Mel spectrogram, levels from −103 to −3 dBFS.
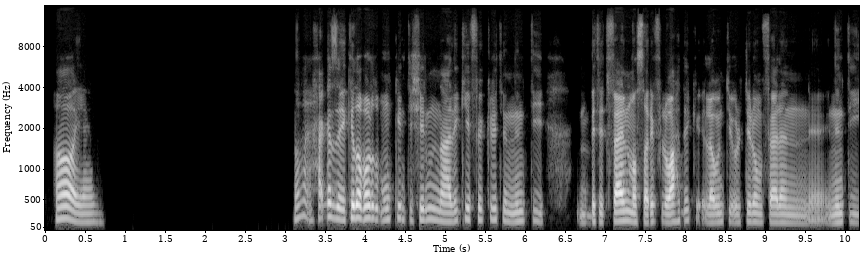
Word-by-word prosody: آه 190 -1 +6
يعني 135 -1 -6 2.4
آه، 195 - -5
يعني 240 - -10
حاجة 225 - -1
زي 190 -6 +1
كده 205 +4 +7
برضه 200 -1 +4
ممكن 180 +2 -7
تشيل 175 +1 -6
من 180 -4 -4
عليكِ 150 +5 0
فكرة 180 -1 -8
إن 145 -2 -5
أنتِ 155 +2 -7 0.5
بتدفَعي 140 +4 +3
المصاريف 140 -2 -1
لوحدِك، 150 +5 +2
لو 130 0 0
أنتِ 140 - -10
قلتِ 130 +2 -8
لهُم 145 -1 -2
فعلًا 135 0 0 0.5
إن 125 - -8
أنتِ 135 +1 -5
155 Hz, 145 wpm, -23 LUFS, 140-180 Hz, 2.4 s, كده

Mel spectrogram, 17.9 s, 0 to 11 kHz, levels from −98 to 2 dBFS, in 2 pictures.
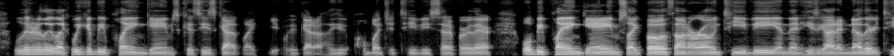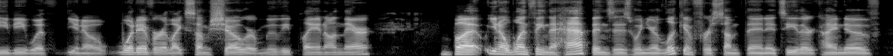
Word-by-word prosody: literally, 125 0 +1
like, 110 -2 +2
we 120 +1 -1
could 135 +1 0
be 115 -1 0
playing 110 -4 -1
games 100 +1 -4
'cause 95 - -10
he's 100 -3 -7
got, - - -3
like - - -13
w - - -18
we've - - -19
got - - -4
a - - -10
wh 95 -1 -13
uh - - -14
whole - - -19
bunch - - -7
of - - -17
TV 90 0 -10
set 95 - -5
up 90 - -8
over 95 0 -4
there. 100 +1 -1 0.3
We'll 120 - +2
be 130 0 +4
playing 120 -4 +4
games, 110 +1 +3
like, 95 - +1
both 110 0 +4
on 110 -2 +3
our 105 +1 +2
own 110 0 0
TV, 110 0 0
and 100 0 -5
then 100 -2 -2
he's 100 +1 -6
got 105 0 +2
another 105 +2 0
TV 95 -2 -6
with, 90 0 -4 0.2
you 100 - -4
know, 85 -1 -6
whatever, 115 -3 +1
like, 95 0 -2
some 100 - -1
show 100 -1 +1
or 90 -2 -4
movie 100 +3 -9
playing 105 0 -4
on 105 0 -5
there. 115 +3 -1 0.7
But, 120 +1 +8
you 155 -2 +3
know, 130 -3 +5
one 135 +2 +3
thing 125 -2 -2
that 105 -2 0
happens 125 - +4
is 95 0 -5
when 100 -2 -5
you're 95 0 -3
looking 120 - -1
for 95 -2 -6
something, 95 0 -4
it's 95 0 -4
either 100 -2 -2
kind 100 0 -3
of 95 -1 -2
105 Hz, 235 wpm, -24 LUFS, 95-115 Hz, 0.7 s, But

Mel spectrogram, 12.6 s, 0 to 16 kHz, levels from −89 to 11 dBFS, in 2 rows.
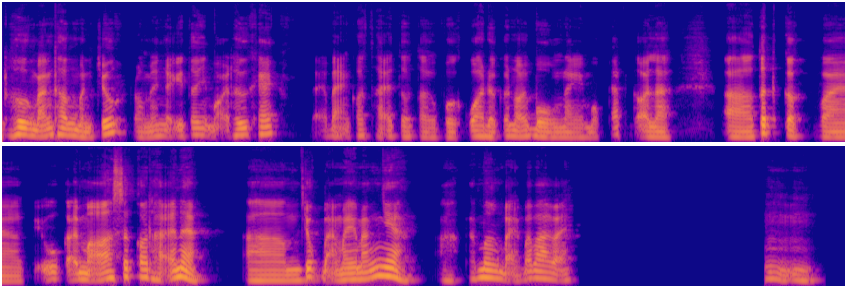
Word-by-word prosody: thương 140 -3 +4
bản 115 +4 +3
thân 135 -4 +1
mình 95 -3 -1
trước 165 +3 +1
rồi 95 - -9
mới 105 +4 -4
nghĩ 115 -1 -4
tới 135 +1 -4
mọi - - -6
thứ 130 +2 +1
khác 150 +3 -1 0.3
để - - -19
bạn - - -5
có 120 - -8
thể 105 - -6
từ 100 -1 -6
từ 90 -1 -8
vượt 95 -1 -4
qua 110 -1 0
được 95 - -1
cái 115 - -4
nỗi 110 +1 -1
buồn 95 -4 0
này 90 -1 -5
một 90 -1 -9
cách, - - -8
gọi - - -2
là, 95 -1 +1 0.4
ờ, 100 -2 0
tích - - +4
cực - - +2
và, 95 -1 0
kiểu, 135 - -3
cởi - - 0
mở 125 +1 +5
hết 145 - +5
sức 175 +2 +1
có 165 -1 +4
thể 115 -5 +1
nè. - - +8 0.3
Ờ, 105 0 -1
chúc - - +2
bạn 105 - -1
may 120 +1 +4
mắn 155 +9 +4
nha! 180 - +7 0.2
À, 100 - -12
cảm 160 +4 +2
ơn 145 -3 +3
bạn, 120 - -3
bye 145 - -2
bye 140 -2 +4
bạn. 110 -3 -1 1.4
Ừm, 130 -6 -5
ừm. 105 0 -7
115 Hz, 265 wpm, -21 LUFS, 100-135 Hz, 1.4 s, nè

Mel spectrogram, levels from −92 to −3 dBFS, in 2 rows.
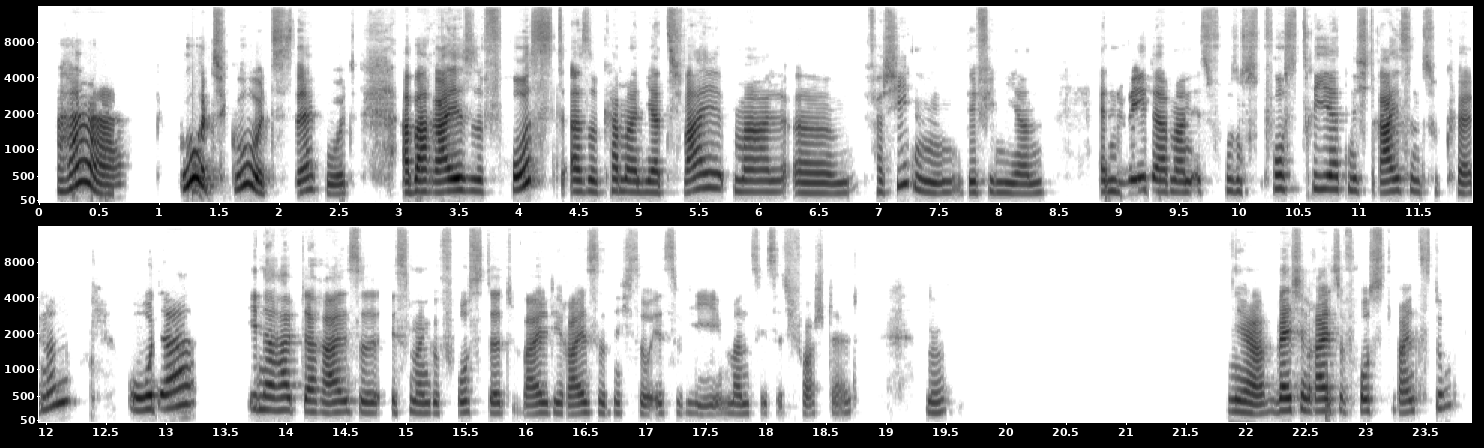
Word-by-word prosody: Ah, 355 - +6 0.5
gut, 455 +1 +7
gut, 315 +8 +4
sehr 220 +5 -2
gut. 175 -6 -5 0.4
Aber 210 +2 +6
Reisefrust 225 - +5
also 210 -1 +1
kann 220 +1 -3
man 200 -1 0
ja 195 -1 +1
zweimal 210 -3 -1
ähm, 185 0 -4
verschieden 205 - -5
definieren. 190 -2 -5 0.4
Entweder 215 +1 0
man 200 -1 0
ist 215 - -11
frus 210 -2 -10
frustriert, 255 -1 -3
nicht 230 -3 -8
reisen 215 +1 +2
zu 215 - -17
können 255 - -3 0.5
oder 345 - +2 0.4
innerhalb 235 -1 -2
der 205 -1 -2
Reise 195 0 -2
ist - - -13
man 185 -3 -5
gefrustet, 185 0 -9
weil 170 +3 -3
die 190 - -6
Reise 180 +2 -5
nicht 185 0 -15
so 165 - -8
ist, 185 -1 -13
wie 165 -3 -13
man 175 -1 -8
sie - - -18
sich - - -20
vorstellt, - - -14 0.6
ne? 195 0 -9 2.4
Ja, 190 -5 0
welchen 230 +2 +3
Reisefrust 220 0 -2
meinst 205 +6 -8
du? 280 +5 -10
205 Hz, 120 wpm, -21 LUFS, 190-235 Hz, 2.4 s, gut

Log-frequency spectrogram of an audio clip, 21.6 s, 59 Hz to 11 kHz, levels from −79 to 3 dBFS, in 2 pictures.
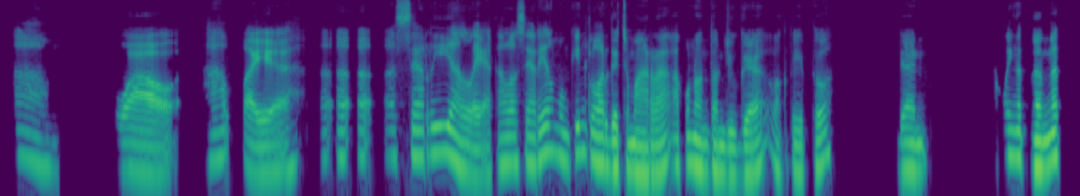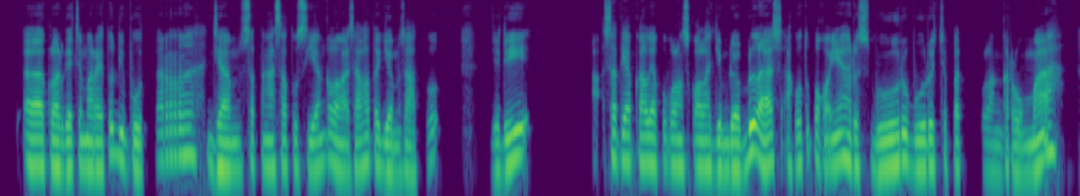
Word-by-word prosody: Mmm, 145 -8 -9 0.6
wow! 120 -3 +1 0.3
Apa, 155 -6 -3
ya? 115 +5 0 0.2
E 165 - -12
e 170 - -4 0.2
e - - -2 0.3
e - - -7
serial, 175 -7 0
ya? 105 0 0
Kalau 145 +1 -2
serial 150 +6 0
mungkin 185 0 -3
Keluarga 145 -7 +2
Cemara, 120 0 +1
aku 140 +1 -5
nonton 120 -3 +1
juga 110 +4 0
waktu 115 -2 -5
itu, 140 +9 -2 0.7
dan 120 -1 -1 0.6
aku 180 - -20
inget 165 -3 0
banget, 135 +5 +4 0.4
eee, 135 -1 +5
Keluarga 130 -2 +3
Cemara 130 -1 +1
itu 180 +6 -2
diputer 160 +6 -1
jam 125 -2 +2
12.30 130 +1 -2
siang 130 +2 -1
kalau 135 -5 +1
nggak 115 - -2
salah, 145 +4 0
atau 135 - 0
jam 120 -2 +1
1. 115 -1 -5 0.5
Jadi, 135 +9 +3 0.7
a - - -14
setiap 155 -2 0
kali 145 -1 +2
aku 140 0 -1
pulang 135 -1 +1
sekolah 130 -1 0
jam 125 -1 +1
12, 135 +3 +6
aku 140 +2 -2
tuh - - -8
pokoknya 155 +1 +1
harus 135 0 0
buru-buru 130 +1 +3
cepet 130 -1 -6 0.2
pulang 120 -3 -8
ke 125 - -4
rumah, 120 - +1
135 Hz, 155 wpm, -24 LUFS, 125-150 Hz, 0.7 s, 12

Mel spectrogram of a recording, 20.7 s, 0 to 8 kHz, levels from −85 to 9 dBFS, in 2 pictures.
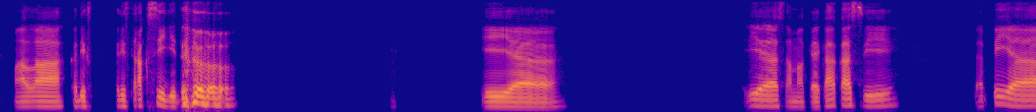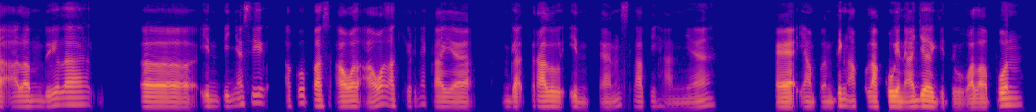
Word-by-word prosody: malah 100 0 +3
kedis 105 0 -5 0.2
kedistraksi 115 +4 -3
gitu. - - +2 2.9
Iya. 95 -1 +2 1.8
Iya, 115 -2 +1
sama 95 -4 -10
kayak, 90 - -5
Kakak, 125 0 +1
sih. 110 +3 -5 0.8
Tapi 140 +6 -5
ya 110 -2 +3
alhamdulillah, 125 +7 -3 0.5
eee, 95 -1 +2 0.2
intinya 105 +4 -11
sih 165 +1 -7 0.2
aku 160 0 -11
pas 115 -1 0
awal-awal 105 +6 0
akhirnya 120 +4 -10
kayak 95 -2 -4 0.2
enggak - - -6
terlalu 105 -1 0
intens 90 +6 -12
latihannya, 95 +3 -12 0.6
kayak 95 0 +4
yang 95 -1 -8
penting 95 +6 -6
aku 105 - -10
lakuin 100 0 +2
aja 105 +3 +4
gitu 80 -2 -13
walaupun 125 - -1
105 Hz, 95 wpm, -24 LUFS, 95-115 Hz, 2.9 s, kayak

